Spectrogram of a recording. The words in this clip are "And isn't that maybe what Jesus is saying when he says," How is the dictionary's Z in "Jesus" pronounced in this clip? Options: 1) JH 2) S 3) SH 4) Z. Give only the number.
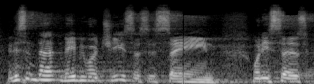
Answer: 4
